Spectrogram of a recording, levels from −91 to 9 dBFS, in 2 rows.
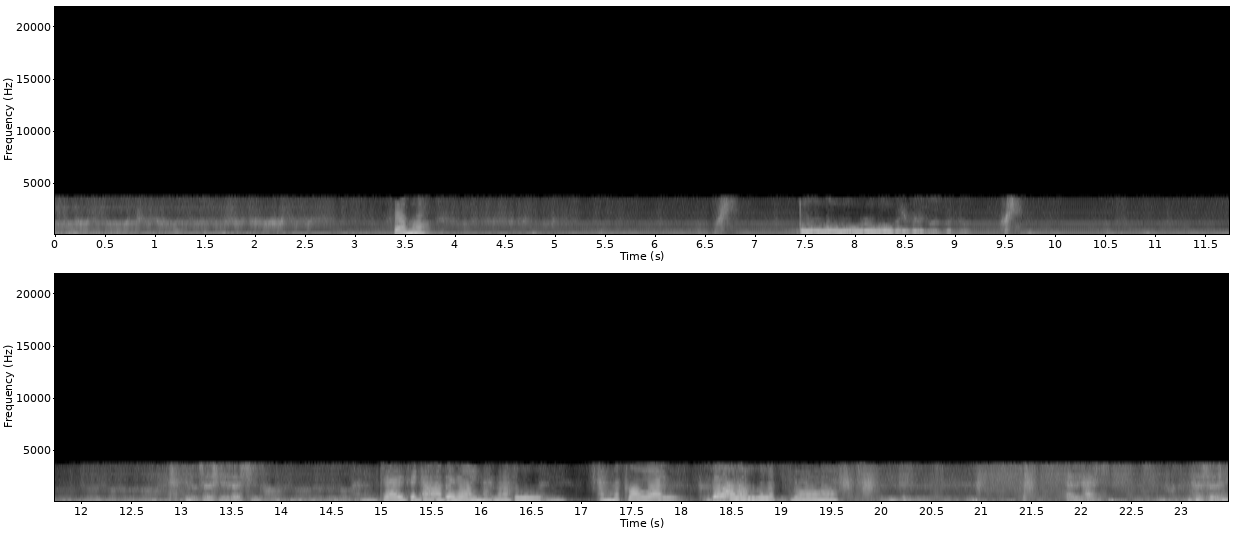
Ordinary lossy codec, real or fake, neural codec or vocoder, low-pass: MP3, 24 kbps; fake; codec, 16 kHz, 0.5 kbps, FreqCodec, smaller model; 3.6 kHz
